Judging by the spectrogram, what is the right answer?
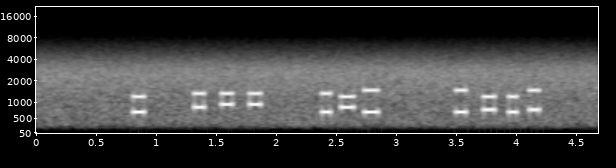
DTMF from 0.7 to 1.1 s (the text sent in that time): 1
